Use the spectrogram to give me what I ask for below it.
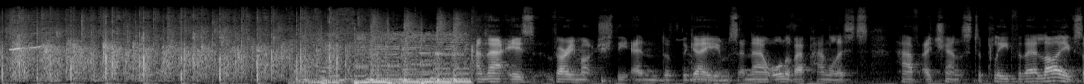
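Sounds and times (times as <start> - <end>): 
crowd applauding: 0.0 - 4.9
speech: 4.9 - 10.8.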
